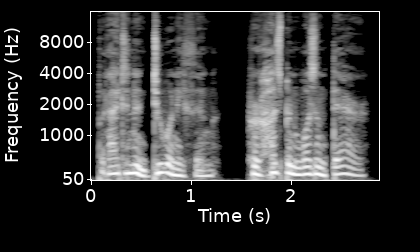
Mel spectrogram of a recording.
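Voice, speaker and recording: A man voicing a gentle, reluctant young woman in an audiobook, soft-spoken and hesitant. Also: on the high side, moderate pace, breathy edge, dry recording, clean studio sound, voice pushed up. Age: young adult. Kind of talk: audiobook character reading.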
